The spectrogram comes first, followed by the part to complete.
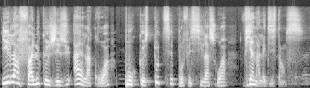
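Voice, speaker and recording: A man preaching in church with a high, bright-sounding pitch. His delivery swings wildly, climbing into loud calls and then dropping almost to a murmur. The pitch moves a great deal. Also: big pitch swings, moderate pace, husky. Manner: preaching with rising shouts and sudden hushed drops. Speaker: pastor. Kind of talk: sermon.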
